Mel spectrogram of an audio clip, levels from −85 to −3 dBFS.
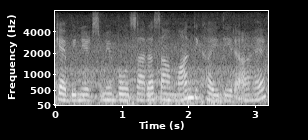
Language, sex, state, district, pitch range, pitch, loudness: Hindi, female, Punjab, Pathankot, 180-195 Hz, 190 Hz, -16 LUFS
